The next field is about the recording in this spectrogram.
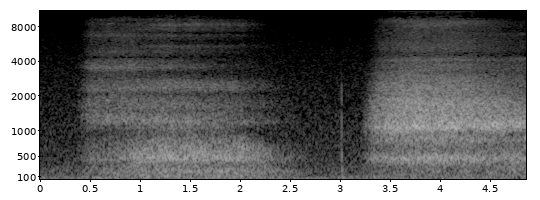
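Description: Two slow, deep breaths drawn in during a guided meditation, heard as soft, airy rushes of air separated by a short pause; the second breath is brighter and stronger than the first.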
